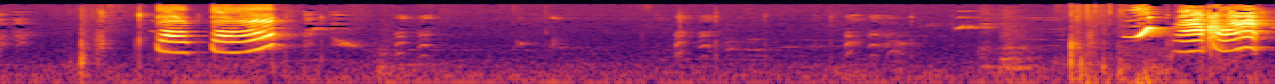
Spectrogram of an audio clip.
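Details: A pet parrot says "mummy" in a loud, nasal, harmonic voice. Arched two-part utterances come near the start and again near the end, with quiet room sounds between them.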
